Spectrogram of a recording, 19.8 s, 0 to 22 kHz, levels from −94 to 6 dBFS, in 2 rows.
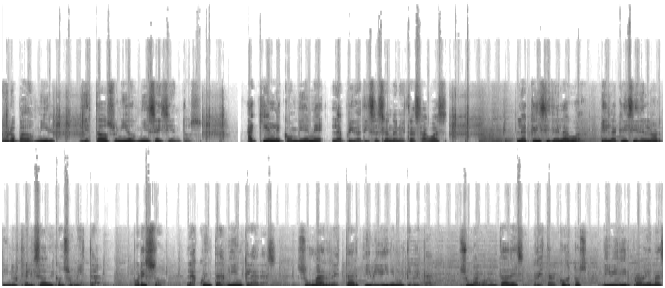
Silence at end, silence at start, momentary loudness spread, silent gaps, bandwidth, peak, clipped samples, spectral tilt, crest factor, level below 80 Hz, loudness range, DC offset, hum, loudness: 0 s; 0 s; 15 LU; none; 10 kHz; -4 dBFS; under 0.1%; -6.5 dB/octave; 12 dB; -32 dBFS; 2 LU; under 0.1%; none; -16 LUFS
